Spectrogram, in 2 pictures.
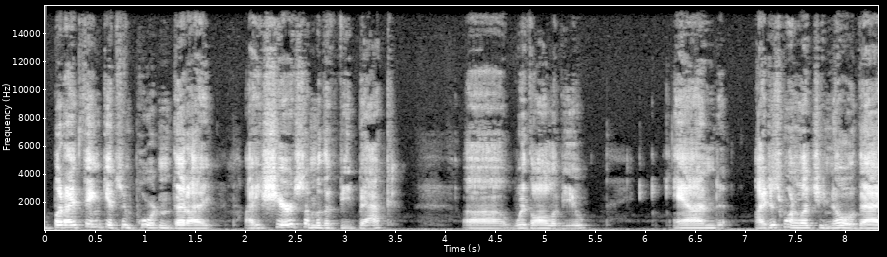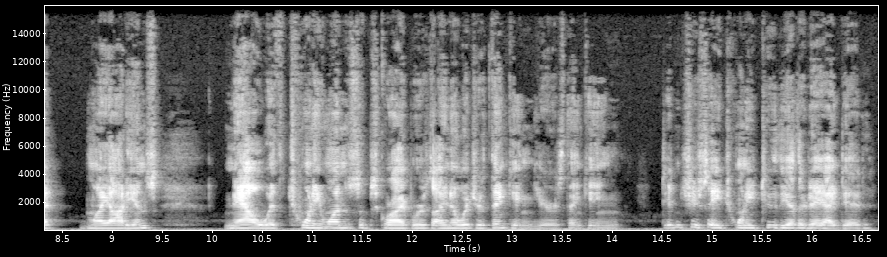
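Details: Adult man with left-sided unilateral vocal cord paralysis after surgery (partial left lung lobectomy); reduced voice control, with pitch jumping from very high to baritone and sometimes a scratchy voice; recognised by a thoracic surgeon from his voice.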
